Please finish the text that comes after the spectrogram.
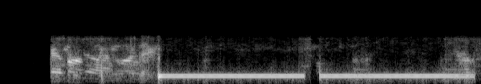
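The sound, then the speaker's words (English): A brief voice at the start, then a telephone ringing as steady electronic tones: two long, even rings with a short pause between them, clear, as if heard through the line. “Ringing.”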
